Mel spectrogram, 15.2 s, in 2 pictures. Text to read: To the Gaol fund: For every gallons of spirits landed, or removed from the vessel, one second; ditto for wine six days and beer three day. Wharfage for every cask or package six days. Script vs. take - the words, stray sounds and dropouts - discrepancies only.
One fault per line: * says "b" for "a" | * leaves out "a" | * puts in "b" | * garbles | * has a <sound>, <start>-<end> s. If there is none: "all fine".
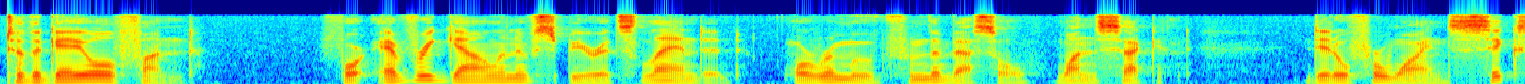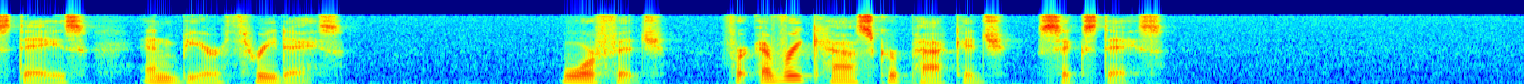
* says "gallon" for "gallons"
* says "days" for "day"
